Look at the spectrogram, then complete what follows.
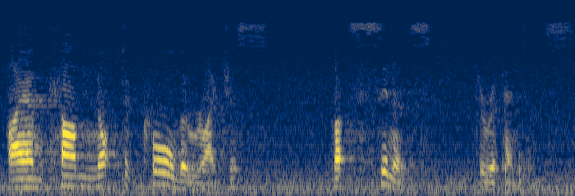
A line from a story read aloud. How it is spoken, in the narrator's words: He answered solemnly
